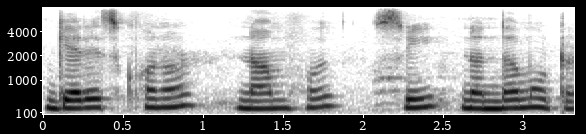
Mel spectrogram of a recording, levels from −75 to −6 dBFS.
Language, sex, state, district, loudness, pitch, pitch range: Assamese, female, Assam, Sonitpur, -17 LUFS, 240 Hz, 220-260 Hz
